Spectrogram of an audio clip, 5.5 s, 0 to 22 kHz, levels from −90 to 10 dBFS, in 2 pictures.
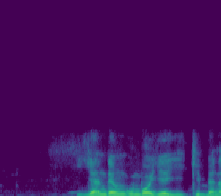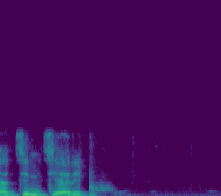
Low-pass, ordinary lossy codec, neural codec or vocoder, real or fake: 7.2 kHz; Opus, 16 kbps; none; real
